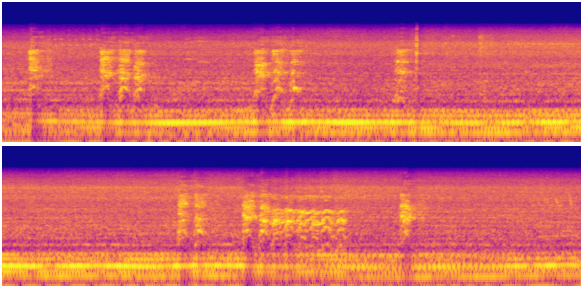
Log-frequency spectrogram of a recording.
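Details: Lasky, a dog, repeatedly barks at a hot air balloon, treating it as an intruder. Scattered barks, singles and quick clusters, over a steady low drone.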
